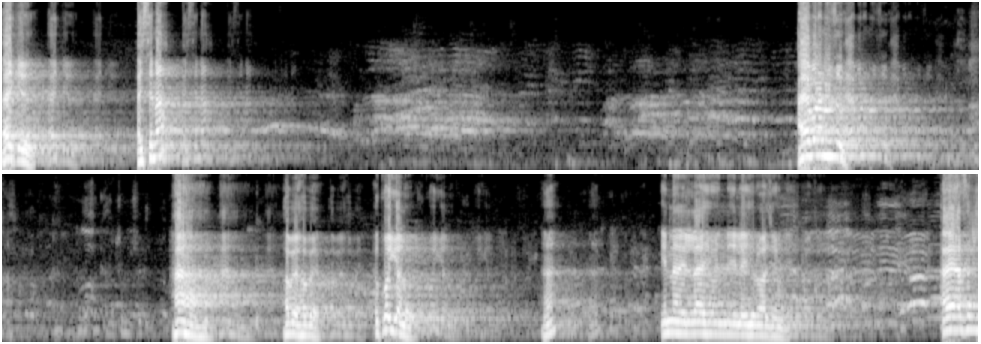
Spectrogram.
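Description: A middle-aged man preaches with passion into a microphone, his voice booming through loudspeakers and echoing.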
